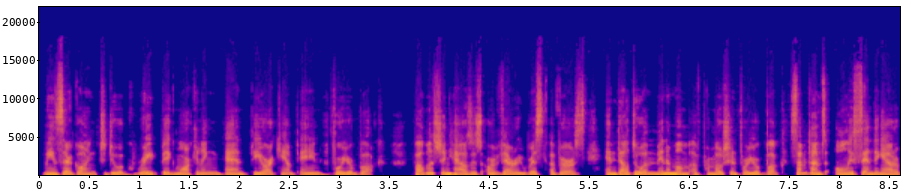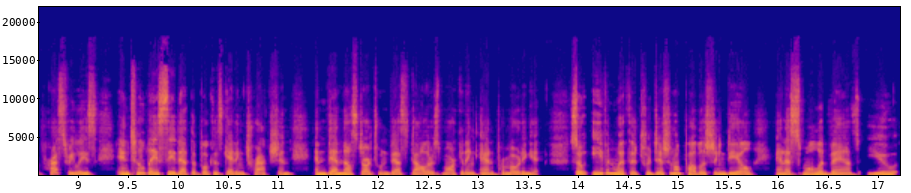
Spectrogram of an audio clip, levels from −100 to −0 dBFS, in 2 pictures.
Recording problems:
wrong speed, natural pitch; too fast; 1.5 times normal speed

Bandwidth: 18 kHz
